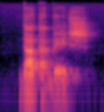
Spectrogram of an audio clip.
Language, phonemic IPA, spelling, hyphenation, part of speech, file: Dutch, /ˈdaː.taːˌbeːs/, database, da‧ta‧base, noun, Nl-database.ogg
- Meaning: database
